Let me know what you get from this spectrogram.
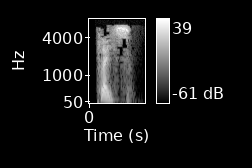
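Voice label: "place", British English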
